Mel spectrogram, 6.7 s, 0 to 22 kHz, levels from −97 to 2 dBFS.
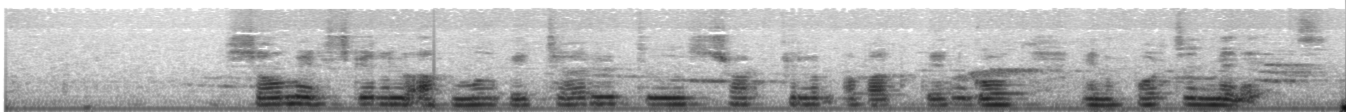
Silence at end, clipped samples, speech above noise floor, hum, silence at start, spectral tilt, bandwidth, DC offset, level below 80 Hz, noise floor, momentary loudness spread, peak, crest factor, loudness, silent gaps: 0 s; under 0.1%; 24 dB; none; 0 s; -7.5 dB/octave; 16 kHz; under 0.1%; -52 dBFS; -44 dBFS; 8 LU; -2 dBFS; 18 dB; -21 LUFS; none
